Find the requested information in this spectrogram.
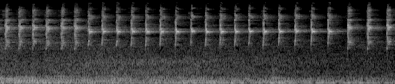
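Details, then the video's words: Lovebird in long ngekek song: a fast, steady string of sharp high chattering notes, about five per second, evenly repeated with little change in pitch, over a faint low background hum. "Love Bird ngekek 2 menit"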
